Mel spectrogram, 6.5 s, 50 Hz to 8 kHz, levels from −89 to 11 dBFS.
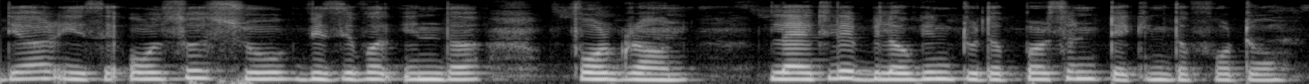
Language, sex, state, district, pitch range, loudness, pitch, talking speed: English, female, Arunachal Pradesh, Lower Dibang Valley, 220-235 Hz, -14 LUFS, 225 Hz, 155 wpm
